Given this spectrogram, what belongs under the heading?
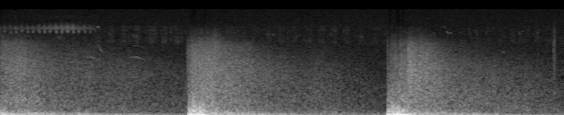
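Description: Artillery rounds from a video game's air and ground support strike land in two heavy booming impacts about two seconds apart, each a loud low thud followed by a rumbling decay over a continuous low roar.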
